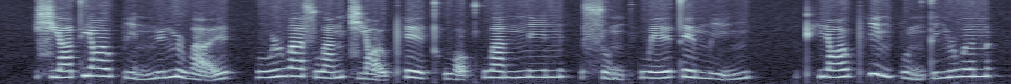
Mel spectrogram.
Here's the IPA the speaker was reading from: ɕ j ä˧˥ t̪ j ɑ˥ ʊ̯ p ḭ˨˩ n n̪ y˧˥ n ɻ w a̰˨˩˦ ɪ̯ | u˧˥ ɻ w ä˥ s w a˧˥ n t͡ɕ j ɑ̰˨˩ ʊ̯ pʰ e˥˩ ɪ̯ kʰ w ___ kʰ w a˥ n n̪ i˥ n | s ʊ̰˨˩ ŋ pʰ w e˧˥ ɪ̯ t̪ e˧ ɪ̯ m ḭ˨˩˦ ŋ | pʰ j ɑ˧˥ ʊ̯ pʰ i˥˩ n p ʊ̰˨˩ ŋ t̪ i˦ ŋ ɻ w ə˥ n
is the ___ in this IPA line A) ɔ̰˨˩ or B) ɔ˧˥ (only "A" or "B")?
A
